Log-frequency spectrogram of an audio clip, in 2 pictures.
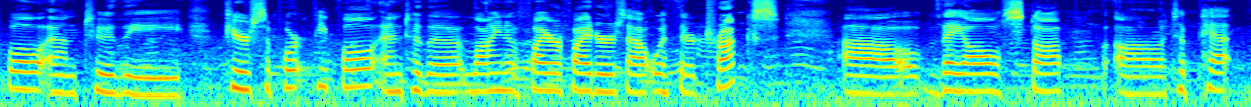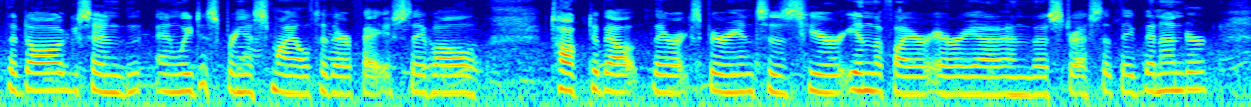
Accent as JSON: {"language": "English", "town": "Rescue", "region": "California", "country": "United States", "said": "I'm from Rescue California, and this is my therapy dog, Chuck."}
